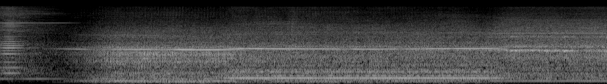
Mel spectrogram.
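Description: A spindle sander hums while sanding wood.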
